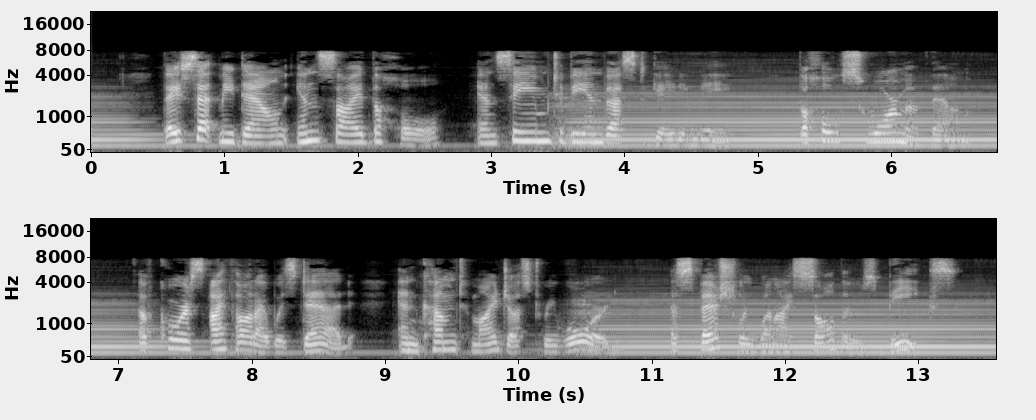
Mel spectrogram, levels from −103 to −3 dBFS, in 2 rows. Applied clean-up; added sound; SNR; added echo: none; Bowed string instrument; 5 dB; none.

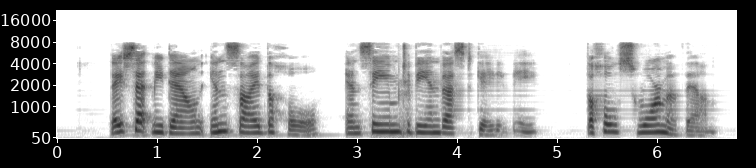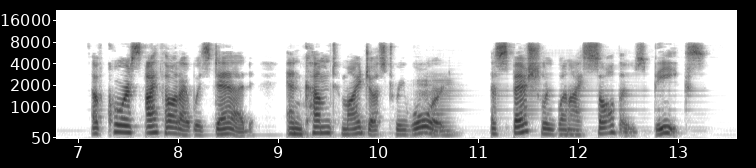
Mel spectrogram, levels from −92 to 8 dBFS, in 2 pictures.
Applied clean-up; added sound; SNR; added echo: neural mask model DeepFilterNet 3.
